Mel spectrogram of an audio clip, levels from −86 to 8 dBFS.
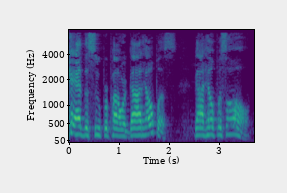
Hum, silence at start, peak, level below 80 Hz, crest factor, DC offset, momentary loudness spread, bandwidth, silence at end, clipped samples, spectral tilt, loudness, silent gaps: none; 0 s; -12 dBFS; -76 dBFS; 16 dB; under 0.1%; 12 LU; 7.6 kHz; 0.15 s; under 0.1%; -4 dB/octave; -29 LUFS; none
